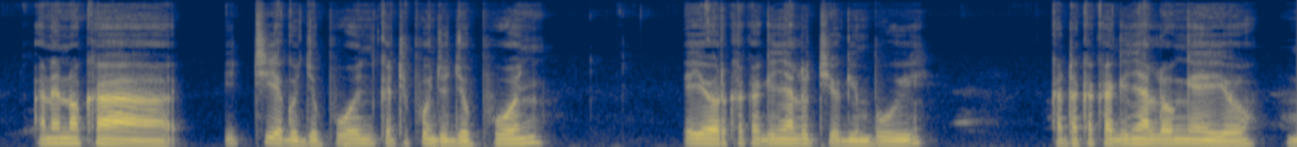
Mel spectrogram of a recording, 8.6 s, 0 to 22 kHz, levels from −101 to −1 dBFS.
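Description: No technical faults can be heard in this speech recording, and the signal holds steady throughout.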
